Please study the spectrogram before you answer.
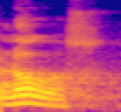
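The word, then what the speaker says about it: λόγος: La palabra verbo traducida así en nuestra Biblia es una palabra que en su idioma original que fue escrito, la palabra se pronunciaría logos, para hablar de afirmación, palabra, verdad.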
